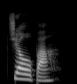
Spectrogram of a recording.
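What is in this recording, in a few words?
"jiao3", Mandarin Chinese; HSK3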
